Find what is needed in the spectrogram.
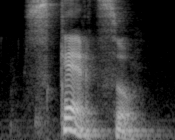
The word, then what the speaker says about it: scherzo: Scherzo, scherzo. Attenzione, CH sono duro, quindi sker e poi zo. Stessa famosa Z di pizza che già sapete pronunciare, quindi scherzo, scherzo.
